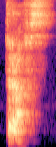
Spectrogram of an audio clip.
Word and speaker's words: trough: those are called the troughs okay one would be at rough TR Oh ugh even though there is a gh it is pronounced as an F okay so it's not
